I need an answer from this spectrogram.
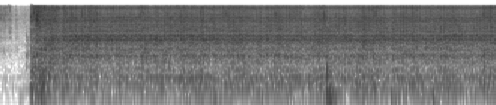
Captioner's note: bean grinding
